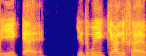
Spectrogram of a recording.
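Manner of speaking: ordinary delivery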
